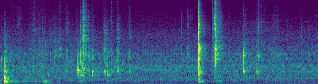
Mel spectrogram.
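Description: Hand stapler clacking as staples are driven through paper and plastic diffuser layers into the rim of a cardboard Pringles can: a sharp clack about a second and a half in, then the loudest pair close together about four seconds in, with a few lighter ticks between.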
